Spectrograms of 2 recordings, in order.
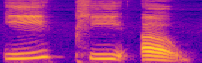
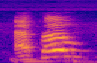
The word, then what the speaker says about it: Epo: Here, it's spelled EPO. Oh. Epo? Epo. Epo. Epo. Epo. Epo? Epo. Yeah. Is it? Yeah. Yeah, that's how it's said.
